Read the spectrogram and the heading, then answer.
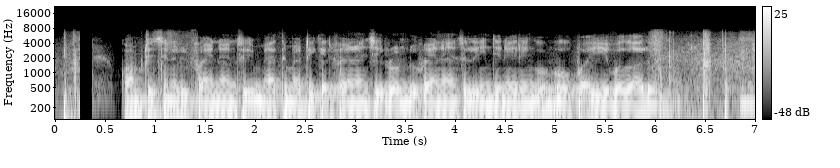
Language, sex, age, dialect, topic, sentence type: Telugu, male, 25-30, Central/Coastal, banking, statement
